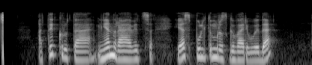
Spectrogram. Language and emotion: Russian, positive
